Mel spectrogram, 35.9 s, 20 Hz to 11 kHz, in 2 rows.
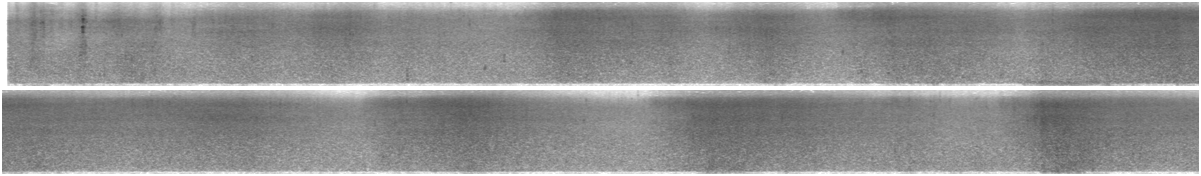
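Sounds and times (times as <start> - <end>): small waves breaking on sand: 0.2 - 35.9
wind gusts on microphone: 13.0 - 21.0.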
